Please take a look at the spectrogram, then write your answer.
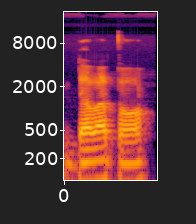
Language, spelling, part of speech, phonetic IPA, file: Russian, долото, noun, [dəɫɐˈto], Ru-долото́.ogg
- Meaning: 1. chisel 2. boring bit, drill bit, gouge, rock-drill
